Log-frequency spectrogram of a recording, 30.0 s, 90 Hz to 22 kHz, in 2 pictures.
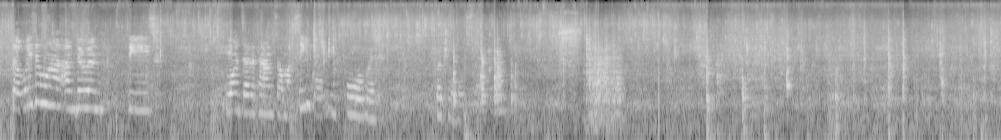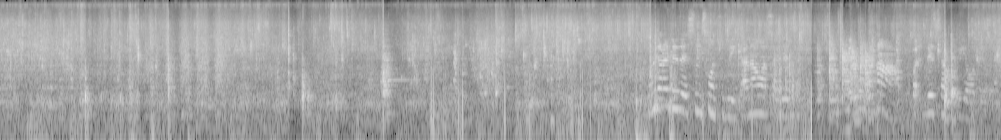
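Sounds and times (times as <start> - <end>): faucet running into sink: 0.0 - 30.0
small knocks and clatters: 6.7 - 7.9, 19.2 - 25.4, 26.6 - 28.3.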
